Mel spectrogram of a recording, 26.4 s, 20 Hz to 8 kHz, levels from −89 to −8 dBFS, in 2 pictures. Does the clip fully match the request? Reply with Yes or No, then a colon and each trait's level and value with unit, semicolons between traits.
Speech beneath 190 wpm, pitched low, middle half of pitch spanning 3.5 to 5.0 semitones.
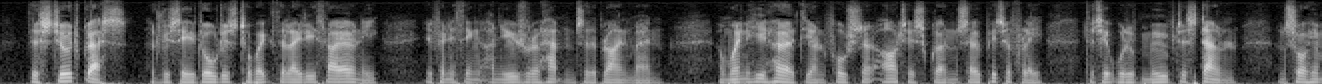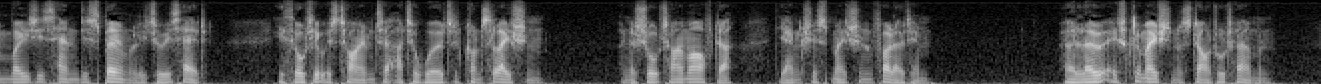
No: average, 160 wpm; low, 100 Hz; average, 2.7 semitones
